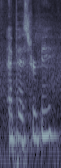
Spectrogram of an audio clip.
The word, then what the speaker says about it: epistrophe: Epistrophe.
